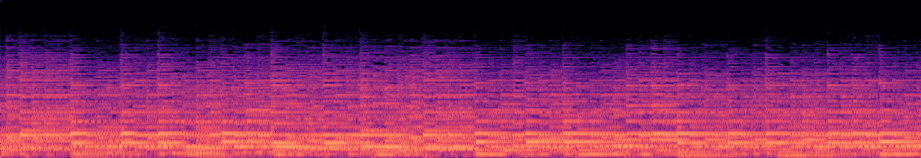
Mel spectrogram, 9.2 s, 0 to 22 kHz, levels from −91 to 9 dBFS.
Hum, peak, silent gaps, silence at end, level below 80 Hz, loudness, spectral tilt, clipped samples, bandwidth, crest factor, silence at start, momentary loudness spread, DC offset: none; -2 dBFS; none; 0 s; -34 dBFS; -14 LUFS; -8.5 dB/octave; under 0.1%; 6.8 kHz; 12 dB; 0 s; 2 LU; under 0.1%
